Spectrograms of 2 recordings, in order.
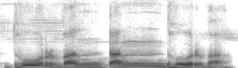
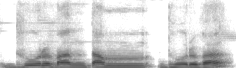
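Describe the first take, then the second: First: The first word ends with an n sound. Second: The first word ends with a clear m sound. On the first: "it becomes" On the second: "instead of"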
